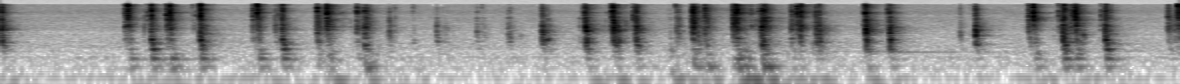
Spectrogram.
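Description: Fingertips type on a white plastic mechanical keyboard with round chrome-rimmed keycaps. Bright, sharp clicks and clacks come in quick irregular bursts with short pauses between them, and each keystroke dies away almost instantly.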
